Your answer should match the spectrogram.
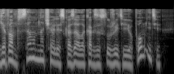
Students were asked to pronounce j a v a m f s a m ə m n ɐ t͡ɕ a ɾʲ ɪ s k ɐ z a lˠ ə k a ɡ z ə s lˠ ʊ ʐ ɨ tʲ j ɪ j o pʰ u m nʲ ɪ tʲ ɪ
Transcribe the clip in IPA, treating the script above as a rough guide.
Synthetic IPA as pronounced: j a v a m f s a m ə m n ɐ t͡ɕ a lʲ ɪ s k ɐ z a lˠ ə k a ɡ z ə s lˠ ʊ ʐ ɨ tʲ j ɪ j o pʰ o m nʲ ɪ tʲ ɪ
